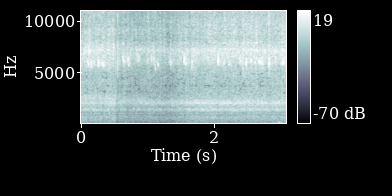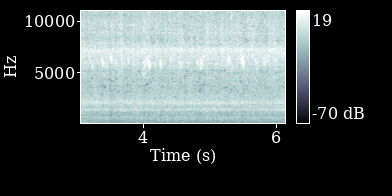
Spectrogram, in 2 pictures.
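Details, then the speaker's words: Air conditioning unit with a bad condenser fan motor: compressor restarts after overheating, steady hum with hiss and light rattle but no fan rush as the fan motor stops again. "the compressor kicked back on because it was overheated and watch that fan motor stopped again"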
